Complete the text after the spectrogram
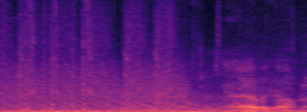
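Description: Laser weapons fire in a rapid crackling burst.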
